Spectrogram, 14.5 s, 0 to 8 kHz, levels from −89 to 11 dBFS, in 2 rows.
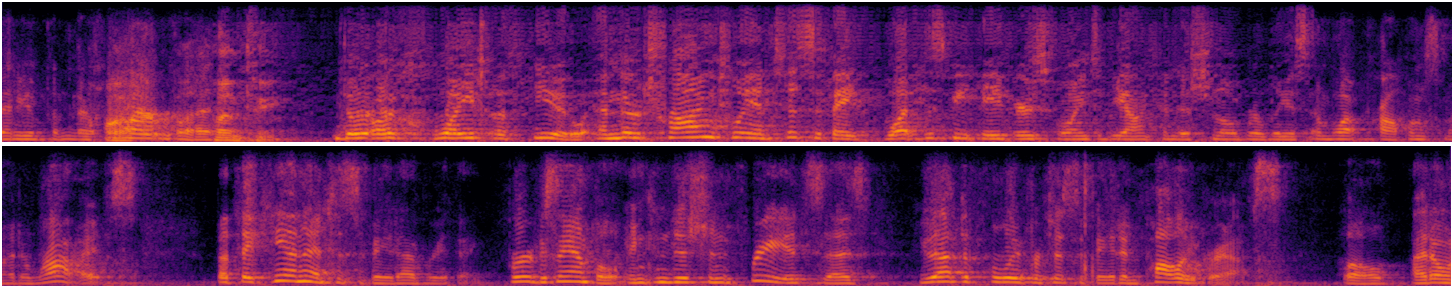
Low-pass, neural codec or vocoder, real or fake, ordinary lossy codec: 7.2 kHz; codec, 16 kHz, 16 kbps, FunCodec, trained on LibriTTS, 50 frames a second; fake; Opus, 16 kbps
